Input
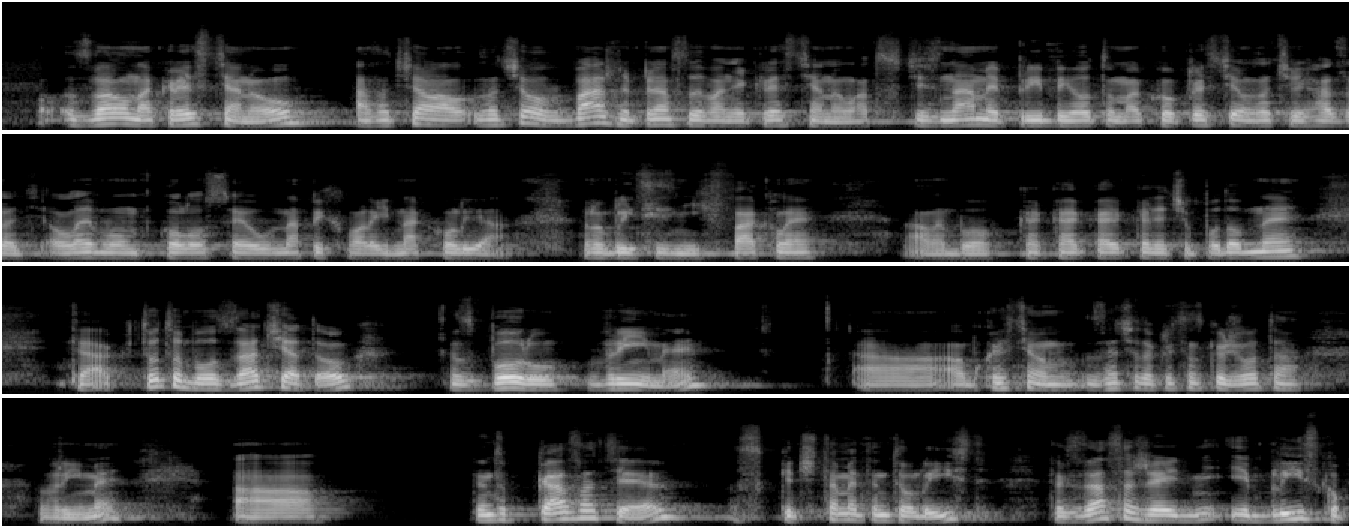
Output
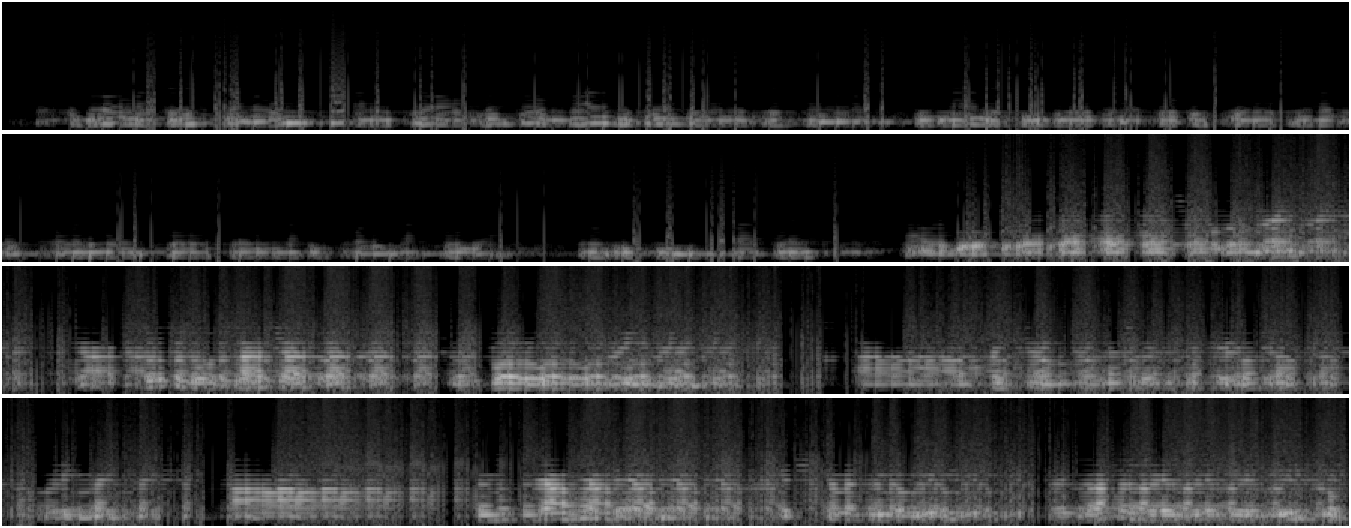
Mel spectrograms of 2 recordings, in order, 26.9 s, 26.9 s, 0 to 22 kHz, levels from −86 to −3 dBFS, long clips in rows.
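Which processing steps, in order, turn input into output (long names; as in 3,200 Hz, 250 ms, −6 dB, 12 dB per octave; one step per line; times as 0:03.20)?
every partial snapped to a pitch grid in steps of 3 semitones
elliptic low-pass filter 4,500 Hz, stop band 40 dB
parametric band 3,300 Hz +8.5 dB 0.32 octaves
tuned comb filter 470 Hz, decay 0.55 s, mix 60%
granular cloud 121 ms, grains 19 per second, spray 20 ms, pitch spread up and down by 0 semitones
shaped tremolo saw down 12 Hz, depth 65%
repeating echo 312 ms, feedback 38%, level −22.5 dB
low-pass filter sweep 140 Hz → 1,300 Hz, 0:10.61–0:12.90
feedback echo at a low word length 220 ms, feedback 80%, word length 8 bits, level −3.5 dB
level +1 dB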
